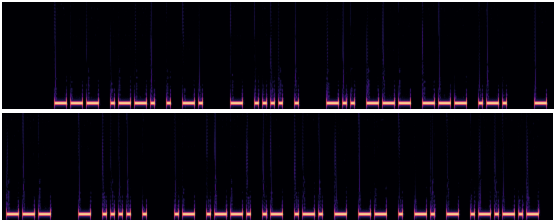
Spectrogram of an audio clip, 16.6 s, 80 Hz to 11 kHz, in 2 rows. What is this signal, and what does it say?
Morse code, heard as a keyed tone, about 20 wpm, 700 Hz. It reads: OPEN THE DOOR TO THE APARTMENT.
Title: Sentences from Top 1000 Words - Review Part 6 - 20wpm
